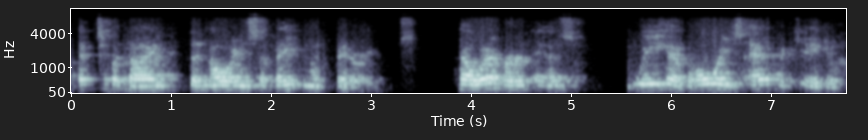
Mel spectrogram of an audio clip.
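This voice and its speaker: Slow, halting older man at a hearing. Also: a little high. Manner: slow, halting, with pauses and fillers. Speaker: public commenter, homeowners association president. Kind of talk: public hearing statement. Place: public hearing room. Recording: distant, roomy, muffled hall mic.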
